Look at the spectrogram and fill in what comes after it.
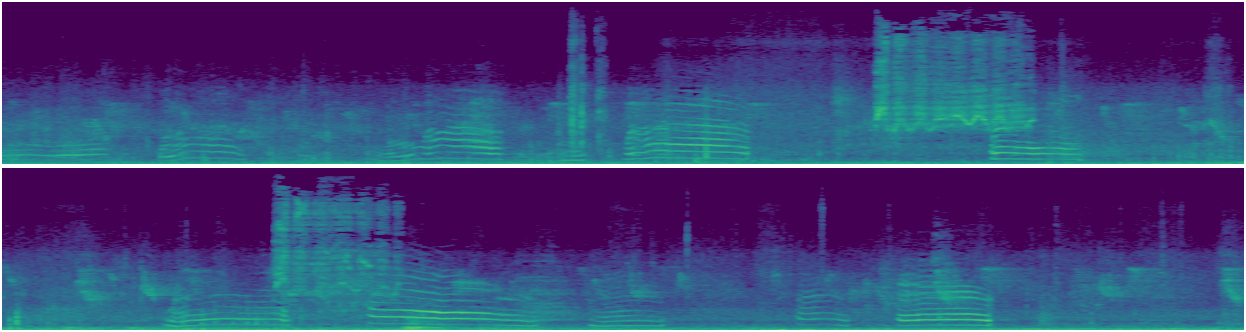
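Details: Street cats, a mother cat with her shy kittens, living outdoors as homeless feral cats. Repeated arching meows sound about every second, rising then falling, with clear harmonics. Rustling in the background.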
